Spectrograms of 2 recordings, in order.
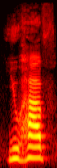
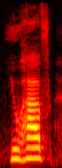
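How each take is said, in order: No difference in how they are said.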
